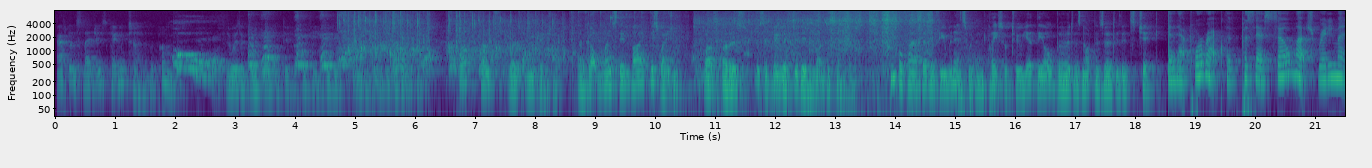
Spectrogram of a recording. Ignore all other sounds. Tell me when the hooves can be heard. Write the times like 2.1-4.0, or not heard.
4.7-15.7.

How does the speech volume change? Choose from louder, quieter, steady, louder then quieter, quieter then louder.
louder.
